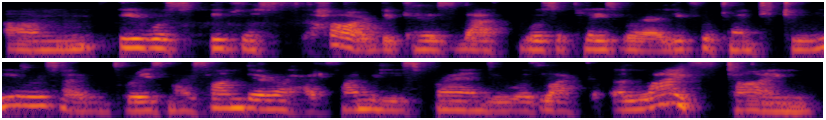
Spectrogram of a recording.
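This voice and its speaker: A woman from Romania, a guest author, answering interview questions thoughtfully with many pauses and ums. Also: lowish voice, fairly even intonation, vocal fry, husky, low-quality recording.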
